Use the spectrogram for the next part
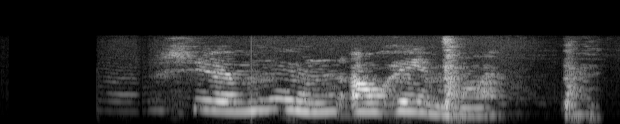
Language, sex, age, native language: Icelandic, male, 10, Icelandic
